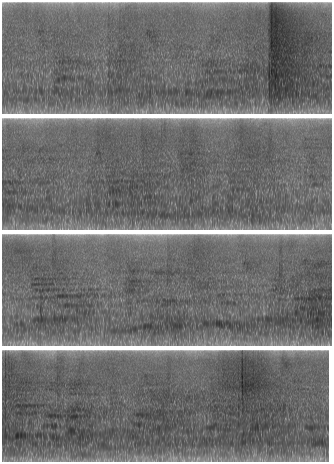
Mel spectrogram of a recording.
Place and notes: Mercado da Ribeira, São Paulo, Lisbon, Portugal - Mercado da Ribeira revisited
Inside the Mercado da Ribeira.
